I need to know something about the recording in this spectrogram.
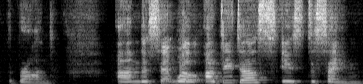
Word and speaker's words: Adidas: Um, Americans say Adidas. No. No. Like Adidas. Adidas. Adidas. Sorry. They say I had an accent. I don't know what I was doing. We say Adidas. Yes. Germans, they don't stress the syllable, so it's Adidas.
